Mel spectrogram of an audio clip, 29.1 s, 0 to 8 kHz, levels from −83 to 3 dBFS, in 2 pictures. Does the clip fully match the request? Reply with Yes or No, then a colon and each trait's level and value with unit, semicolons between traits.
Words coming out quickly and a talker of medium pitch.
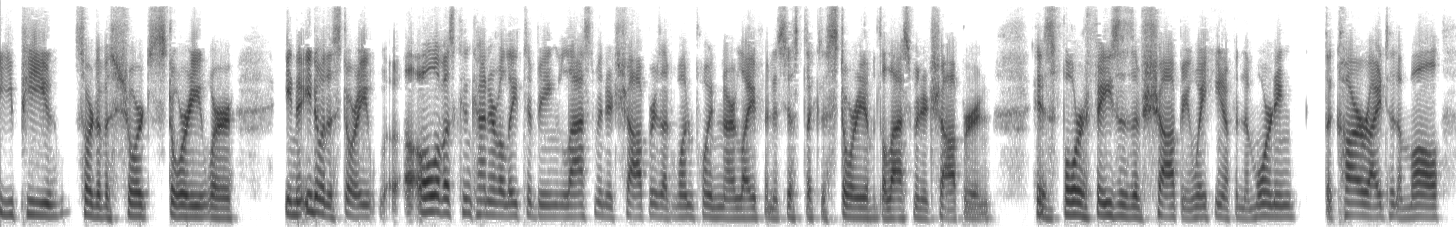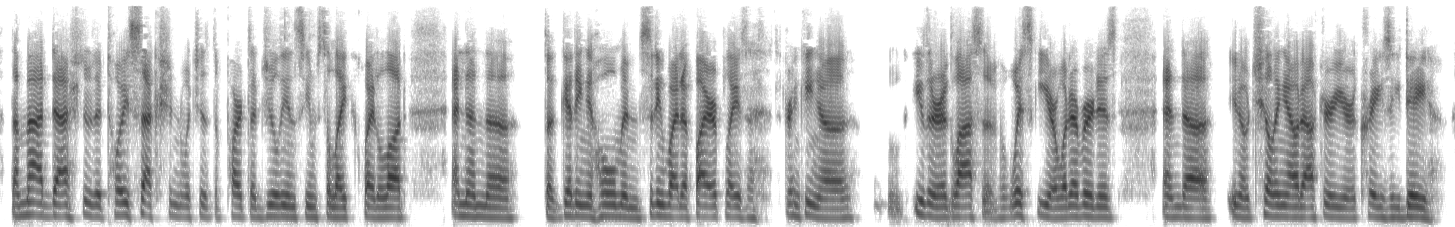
Yes: fast, 225 wpm; medium, 145 Hz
